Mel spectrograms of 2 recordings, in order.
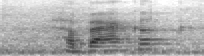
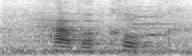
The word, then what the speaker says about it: Habakkuk: So ang pagbikas ng book na ito sa English habacok. Habakuk. Pwede ring have a cook pero sa Hebrew it's have a cook.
